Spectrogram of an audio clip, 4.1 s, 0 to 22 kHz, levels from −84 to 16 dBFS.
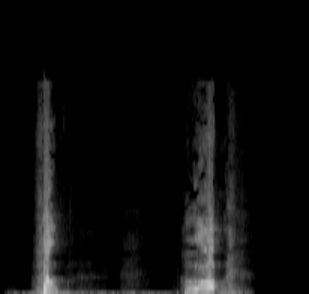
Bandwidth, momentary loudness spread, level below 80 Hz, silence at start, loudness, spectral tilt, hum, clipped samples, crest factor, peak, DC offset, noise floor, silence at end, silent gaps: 16 kHz; 22 LU; -40 dBFS; 0.5 s; -17 LUFS; -4 dB/octave; none; under 0.1%; 20 dB; -2 dBFS; under 0.1%; under -90 dBFS; 0.9 s; none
